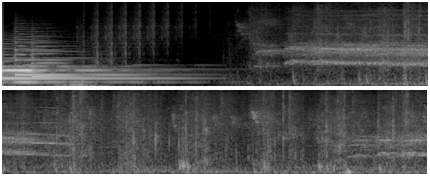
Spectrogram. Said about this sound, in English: it sounds like there are a lot of ducks and chickens in this village that you went to. I think there's a goose. There's a goose in there too. A goose? Yeah. All kinds of poultry.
